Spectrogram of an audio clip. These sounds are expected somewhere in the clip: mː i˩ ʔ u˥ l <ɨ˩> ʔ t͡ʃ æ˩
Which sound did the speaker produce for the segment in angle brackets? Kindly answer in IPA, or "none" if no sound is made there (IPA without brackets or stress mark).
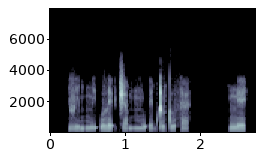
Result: e˩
